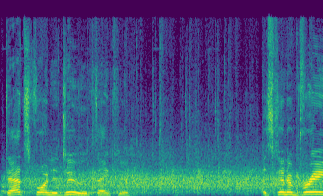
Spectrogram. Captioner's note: audience clapping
